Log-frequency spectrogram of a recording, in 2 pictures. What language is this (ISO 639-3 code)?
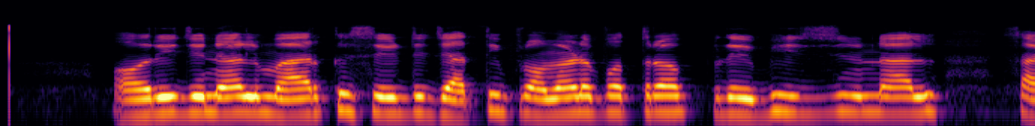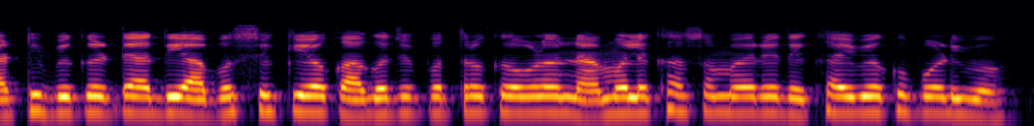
ori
